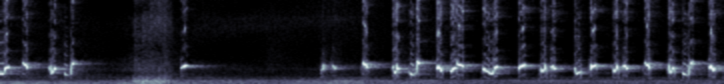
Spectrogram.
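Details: Yellow-vented bulbul singing in the morning in persistent rapid-fire ropel style: bubbly, warbling phrases of quick dipping notes, sparse at first and then a dense run in the second half, after a short rustling noise.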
